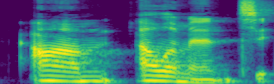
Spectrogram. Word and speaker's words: Element: I'm also a big fan of the Element brand electrolyte powder, which is spelled LMNT, Element. And it's really good.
